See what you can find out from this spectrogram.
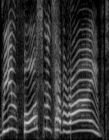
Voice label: "drop", Scouser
